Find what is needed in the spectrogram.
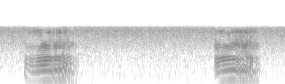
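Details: Sleeping pet snoring: two loud, rough, vibrating snores about four seconds apart with quiet between them.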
